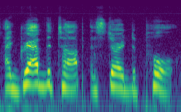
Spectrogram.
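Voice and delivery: plain reading voice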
